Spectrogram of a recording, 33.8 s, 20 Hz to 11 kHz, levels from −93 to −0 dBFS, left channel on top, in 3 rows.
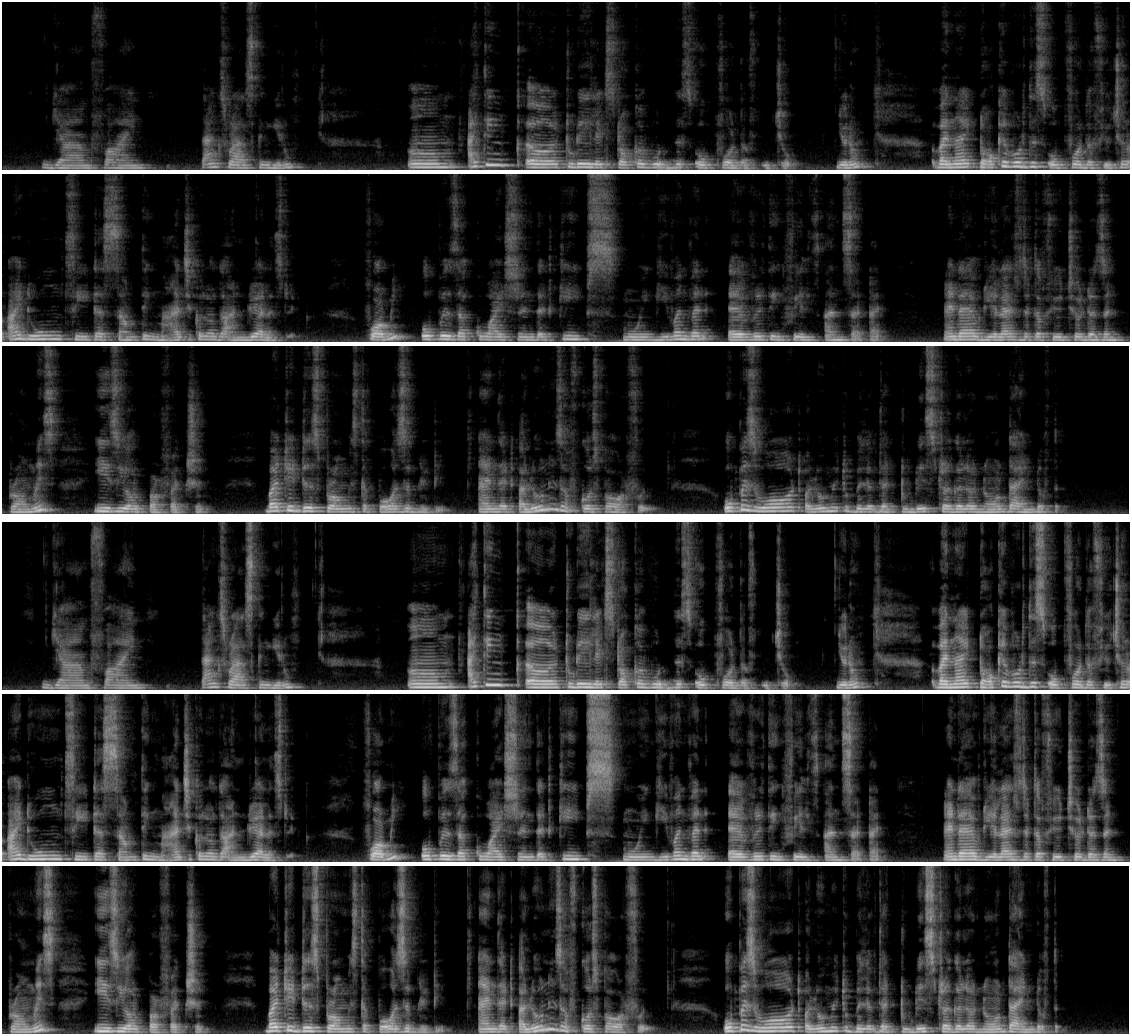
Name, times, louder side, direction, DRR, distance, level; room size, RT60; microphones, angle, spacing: voice 1, 0.4-1.5 2.0-3.0 4.1-7.9 8.4-8.7 9.3-14.2 14.9-20.1 20.7-23.1 23.5-24.6 25.2-27.0 27.3-29.0 29.8-33.1, right 3 dB, 90° right, 0.9 m, -27 dB
12.0 x 5.3 x 3.6 m
head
